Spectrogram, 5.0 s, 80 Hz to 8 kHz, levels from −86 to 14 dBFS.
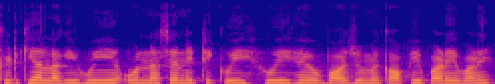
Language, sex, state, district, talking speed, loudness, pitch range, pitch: Hindi, female, Chhattisgarh, Korba, 195 wpm, -17 LUFS, 225-240 Hz, 235 Hz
